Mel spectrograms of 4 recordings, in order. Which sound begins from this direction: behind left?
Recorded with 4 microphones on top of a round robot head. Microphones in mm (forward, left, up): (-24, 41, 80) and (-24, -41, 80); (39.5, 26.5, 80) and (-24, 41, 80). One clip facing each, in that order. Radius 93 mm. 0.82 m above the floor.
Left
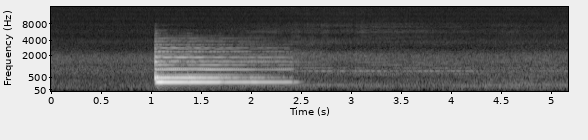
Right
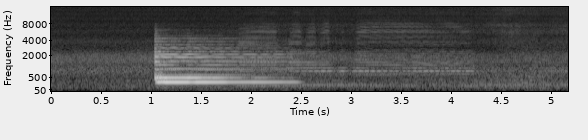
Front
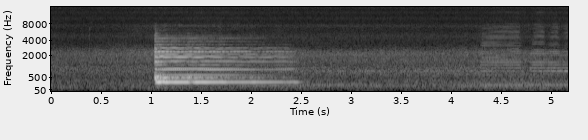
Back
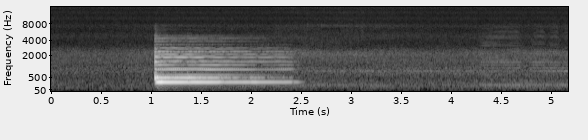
A piano, at 1.0 s.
